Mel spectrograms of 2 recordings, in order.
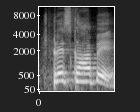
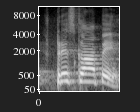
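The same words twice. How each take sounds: Both takes have the same delivery.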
